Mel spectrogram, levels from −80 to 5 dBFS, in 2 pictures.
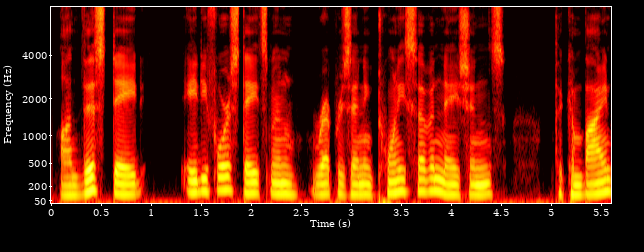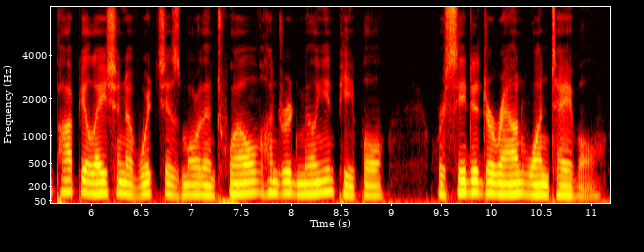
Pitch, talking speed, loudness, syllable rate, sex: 115 Hz, 145 wpm, -19 LUFS, 5.2 syllables/s, male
